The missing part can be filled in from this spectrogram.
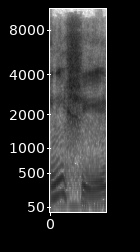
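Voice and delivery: initiate with stress on second syllable ni. Vocabulary lesson, saying initiate with stress on the second syllable, ni. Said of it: "the accent for the second syllable".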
